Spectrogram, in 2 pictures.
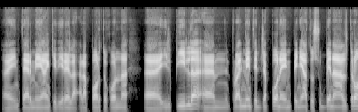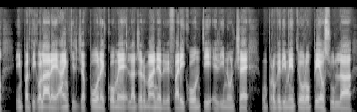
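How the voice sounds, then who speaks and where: A man with a deep, forceful and clear voice comments on the economy live on radio. He explains in a measured, informative way. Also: level tone, no room sound, clean studio sound.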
